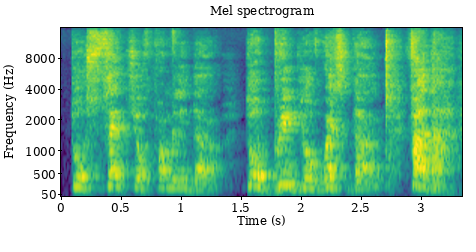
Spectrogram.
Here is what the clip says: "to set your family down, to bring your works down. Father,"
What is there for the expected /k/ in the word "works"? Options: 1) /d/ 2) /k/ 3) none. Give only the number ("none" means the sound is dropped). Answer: 3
